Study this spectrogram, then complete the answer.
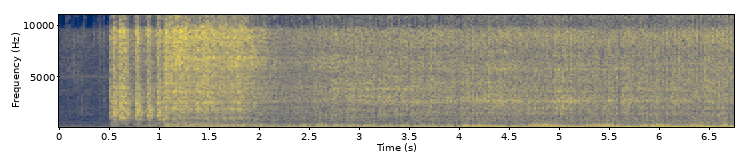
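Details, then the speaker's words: BMW S1000RR at about 26k miles with decibel-killer exhaust insert, original owner, regular oil changes: brief starter whir, then a clean catch and deep, steady, even idle with no knocks or misses; bike runs great. "bike runs great"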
